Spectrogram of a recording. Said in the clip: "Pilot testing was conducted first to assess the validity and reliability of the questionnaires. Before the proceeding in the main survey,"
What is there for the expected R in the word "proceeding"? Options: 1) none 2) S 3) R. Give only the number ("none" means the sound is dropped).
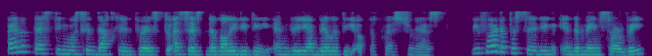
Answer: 3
